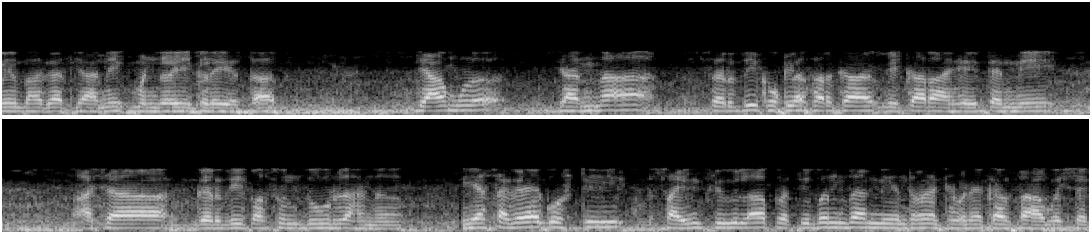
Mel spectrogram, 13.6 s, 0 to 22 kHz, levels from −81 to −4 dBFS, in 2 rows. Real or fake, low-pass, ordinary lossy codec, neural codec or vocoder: fake; 3.6 kHz; Opus, 64 kbps; codec, 16 kHz, 16 kbps, FunCodec, trained on Chinese and English, 50 frames a second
